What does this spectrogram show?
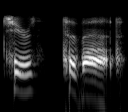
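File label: thankful, professional female; vo; agents; Source Model Packs; Counter Strike Model Pack; CS2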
